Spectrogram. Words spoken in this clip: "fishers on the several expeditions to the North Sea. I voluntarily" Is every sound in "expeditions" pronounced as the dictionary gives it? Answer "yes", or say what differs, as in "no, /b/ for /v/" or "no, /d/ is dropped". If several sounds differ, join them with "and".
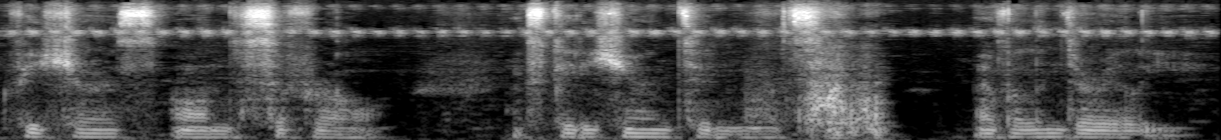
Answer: no, /z/ is dropped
